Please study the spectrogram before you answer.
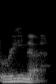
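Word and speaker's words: RHNA: the Regional Housing needs allocation or its acronym pronounced Rina first though slow Cog might not be recognizable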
